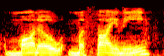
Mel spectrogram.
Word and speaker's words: monomethionine: Selenium chelate is good, or selenium monomethionine. That's a good one, and that's spelled M-O-N-O-M-E-T-H-I-O-N-I-N-E.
